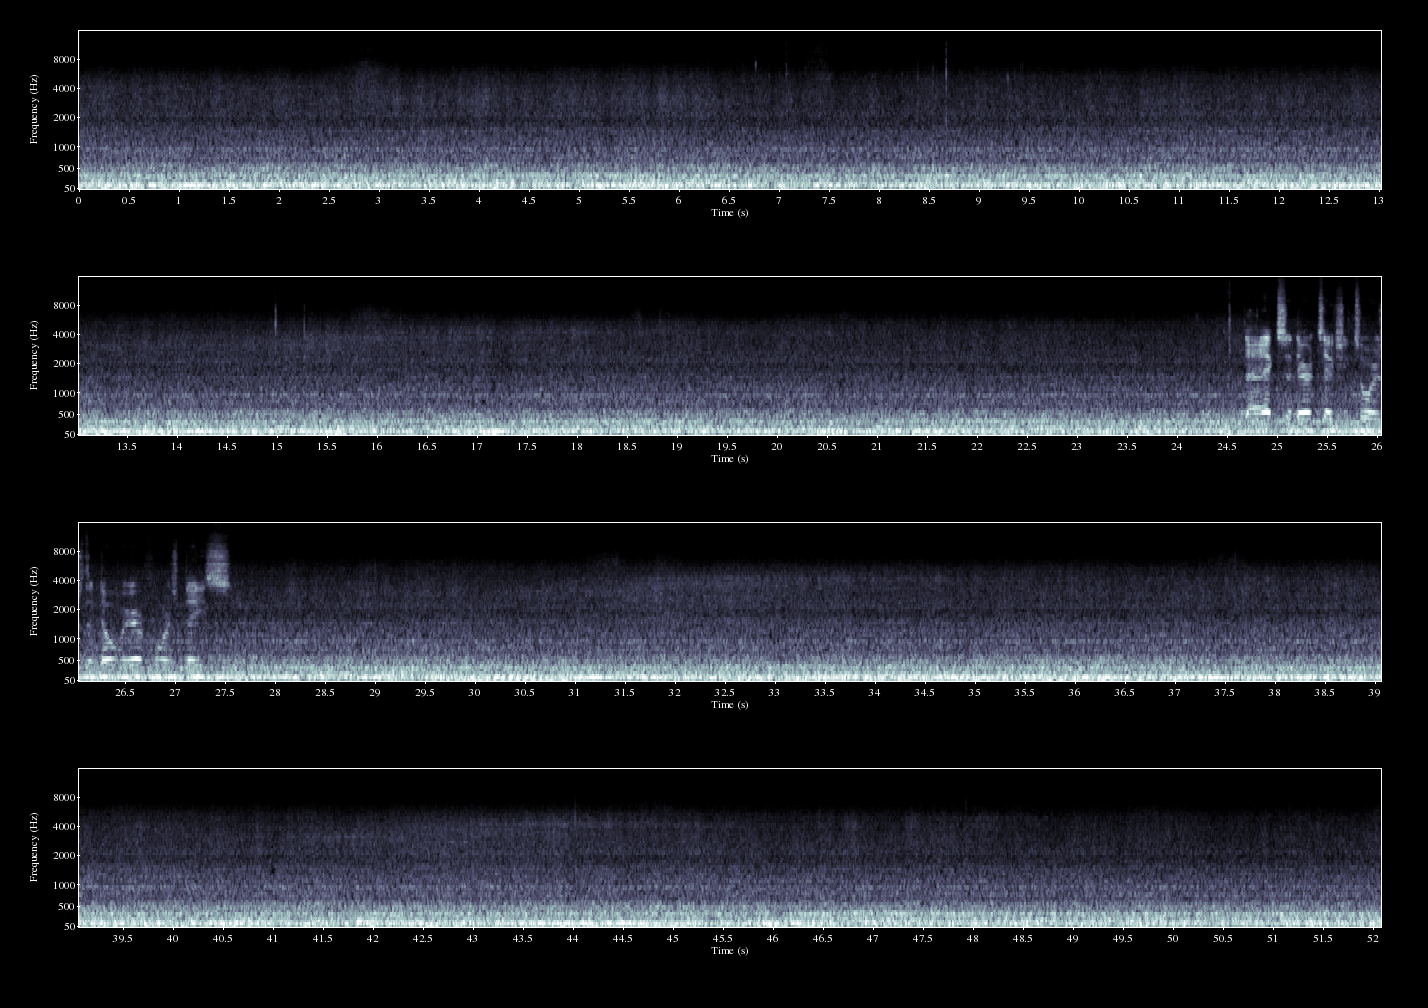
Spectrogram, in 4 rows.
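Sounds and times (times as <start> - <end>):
car road noise at highway speed: 0.0 - 52.0.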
